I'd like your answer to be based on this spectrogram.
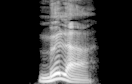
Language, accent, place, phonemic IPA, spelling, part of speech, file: German, Germany, Berlin, /ˈmʏlɐ/, Müller, noun / proper noun, De-Müller.ogg
- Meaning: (noun) miller; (proper noun) a common surname originating as an occupation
